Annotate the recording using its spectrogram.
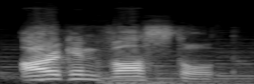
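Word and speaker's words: Argynvostholt: It is pronounced Argenvostold.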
